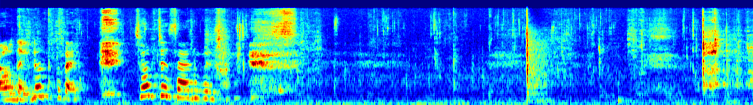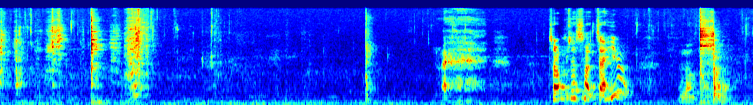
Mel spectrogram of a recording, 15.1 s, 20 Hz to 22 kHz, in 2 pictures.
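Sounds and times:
metal spoon scraping steel plates: 7.0 - 9.1.

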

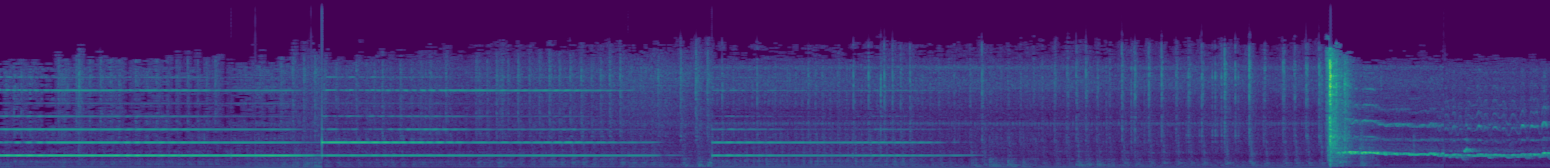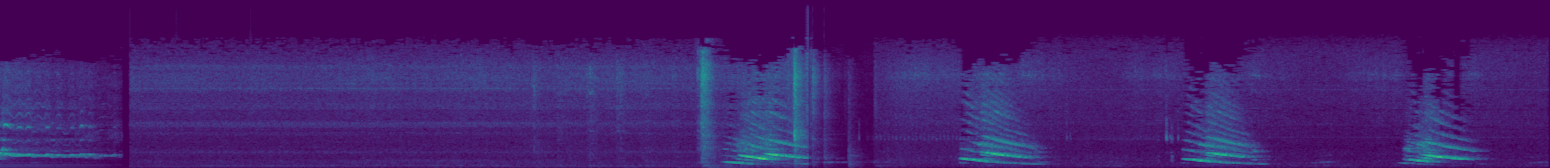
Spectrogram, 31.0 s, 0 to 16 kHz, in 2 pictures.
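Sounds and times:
higher wavering note: 0.0 - 9.8
horn steady note: 0.0 - 9.8
low hum: 0.0 - 10.6
fast mechanical clatter: 5.0 - 7.2, 8.2 - 14.5.

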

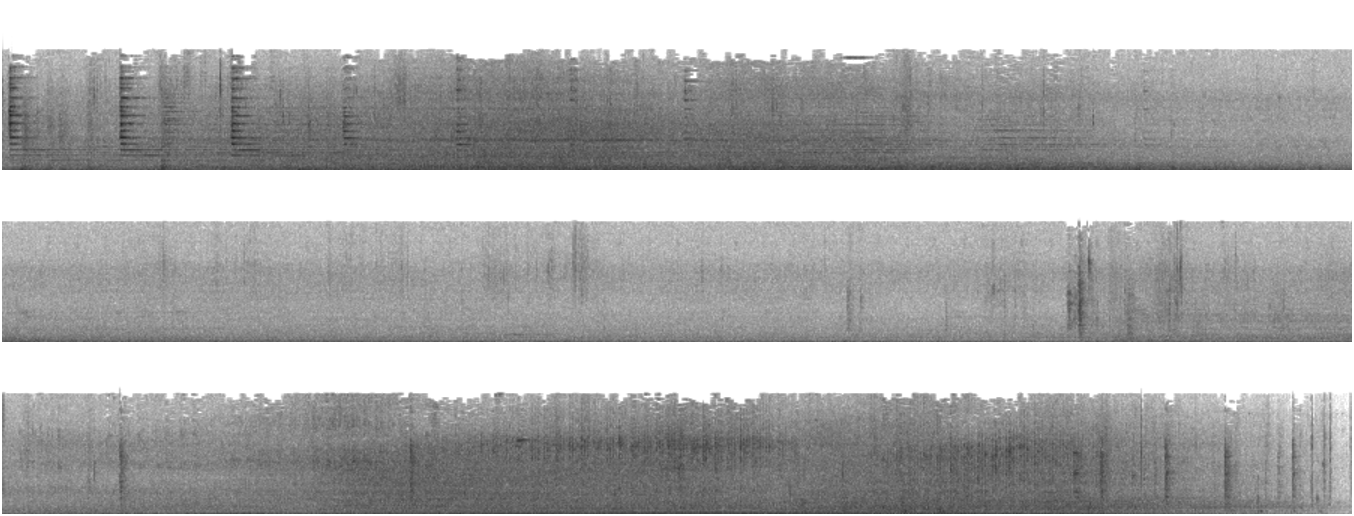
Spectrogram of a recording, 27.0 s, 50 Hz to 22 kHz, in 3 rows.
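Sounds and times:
passing vehicle engine and tyres: 16.8 - 27.0.

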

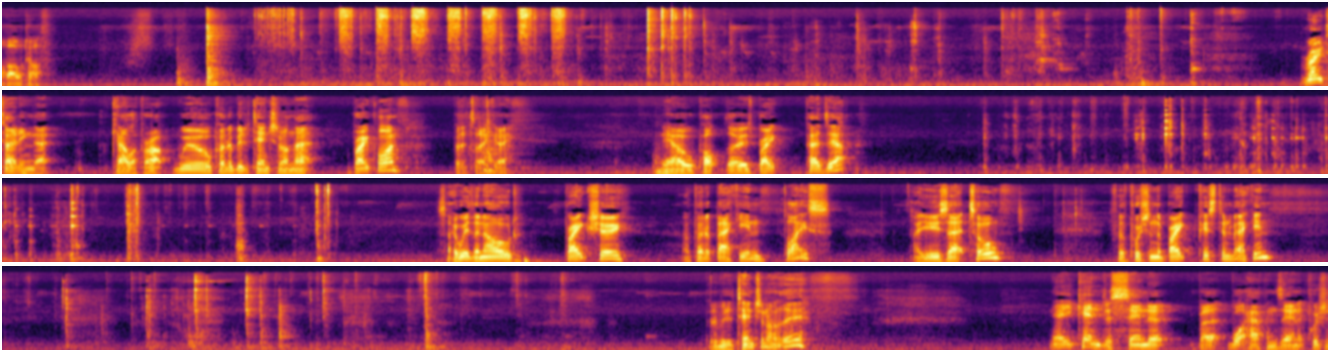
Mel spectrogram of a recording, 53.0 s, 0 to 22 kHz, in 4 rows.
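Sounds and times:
ratchet handle clicking: 2.5 - 5.8
metallic clicks and scrapes: 2.5 - 10.9, 23.0 - 30.0
metal clicks clattering: 40.3 - 43.1.

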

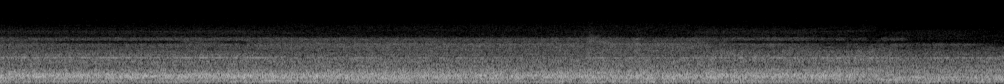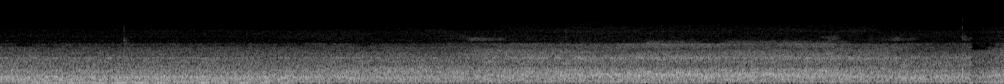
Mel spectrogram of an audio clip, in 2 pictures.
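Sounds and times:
vehicle engine and road rumble: 0.0 - 20.0
deeper rumble: 5.6 - 20.0.

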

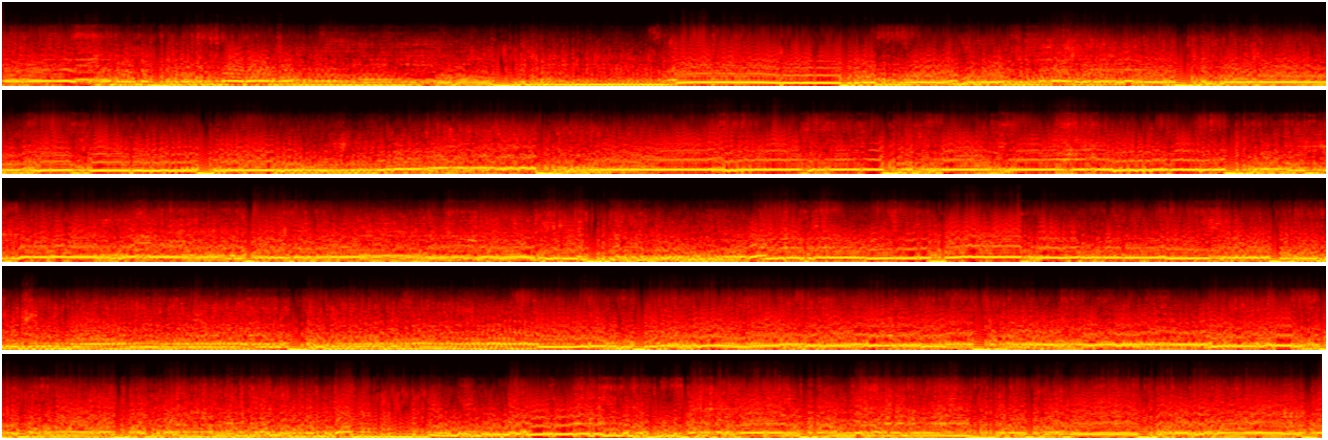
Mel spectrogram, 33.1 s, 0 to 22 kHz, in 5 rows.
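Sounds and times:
distorted live rock band: 0.0 - 33.0
electric guitar lead notes: 0.0 - 33.0.

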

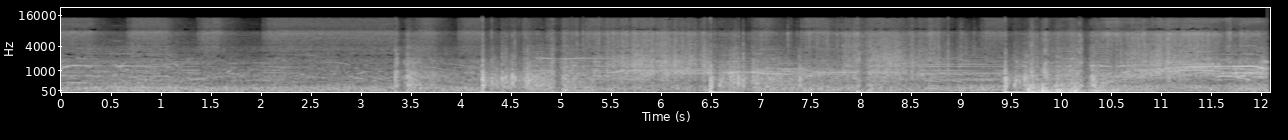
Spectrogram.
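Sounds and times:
spark fountains crackling hiss: 0.0 - 12.0
wavering whistling fireworks: 0.0 - 12.0
firecracker bangs: 3.2 - 12.0.

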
